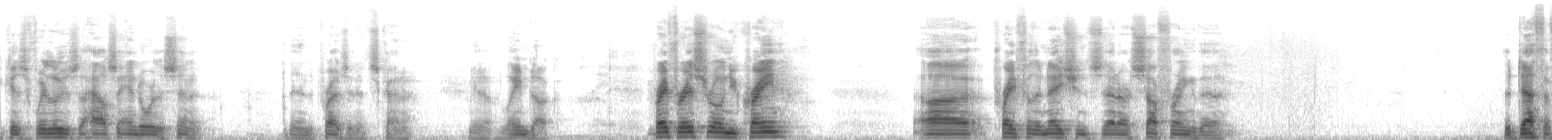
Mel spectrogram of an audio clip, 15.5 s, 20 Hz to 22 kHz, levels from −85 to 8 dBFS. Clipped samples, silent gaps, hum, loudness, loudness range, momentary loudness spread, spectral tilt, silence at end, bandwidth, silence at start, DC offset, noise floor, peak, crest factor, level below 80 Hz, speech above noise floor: under 0.1%; none; none; -24 LUFS; 13 LU; 21 LU; -6 dB/octave; 0 s; 16 kHz; 0 s; under 0.1%; -61 dBFS; -4 dBFS; 24 dB; -54 dBFS; 37 dB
